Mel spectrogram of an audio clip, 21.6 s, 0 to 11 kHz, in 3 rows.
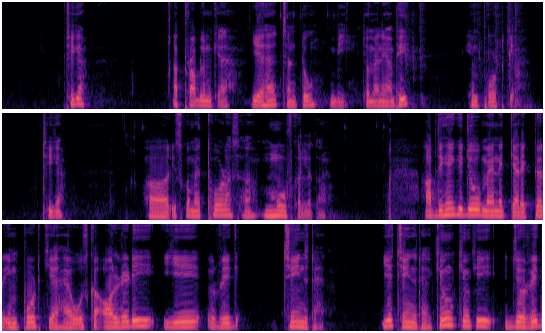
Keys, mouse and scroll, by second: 3.7 click, 3.9-6.9 drag, 9.0-9.9 drag, 10.8 click, 12.2 click, 12.6-13.0 scroll down 1, 13.0-15.8 middle drag, 15.8-18.8 scroll up 1.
